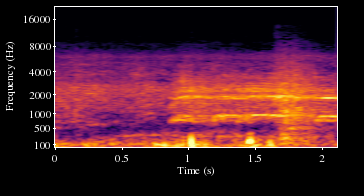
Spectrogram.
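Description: A rooster crowing: one long, steady-pitched call that starts about a second in.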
